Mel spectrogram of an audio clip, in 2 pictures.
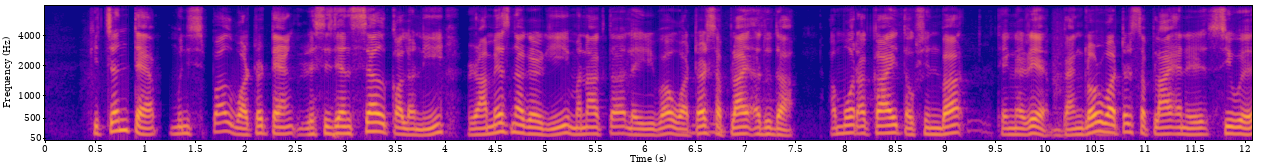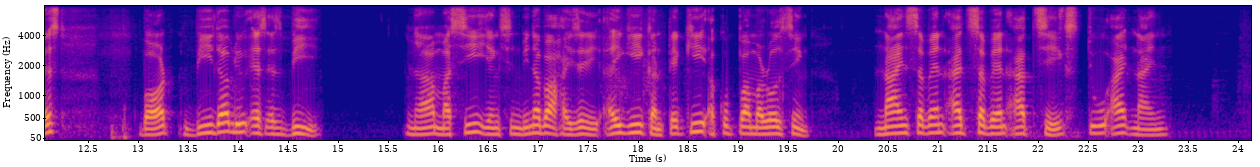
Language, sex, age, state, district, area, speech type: Manipuri, male, 18-30, Manipur, Kangpokpi, urban, read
